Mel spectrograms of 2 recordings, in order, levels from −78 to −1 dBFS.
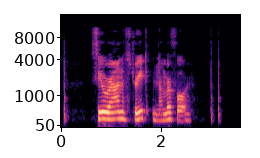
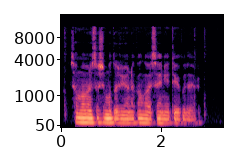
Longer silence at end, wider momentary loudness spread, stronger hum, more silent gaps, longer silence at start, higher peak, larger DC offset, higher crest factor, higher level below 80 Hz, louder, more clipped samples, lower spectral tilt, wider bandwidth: about the same, 0.45 s vs 0.45 s; first, 14 LU vs 11 LU; neither; neither; about the same, 0.05 s vs 0.05 s; first, -2 dBFS vs -6 dBFS; neither; about the same, 16 dB vs 14 dB; second, -62 dBFS vs -46 dBFS; first, -16 LUFS vs -21 LUFS; neither; about the same, -5.5 dB/octave vs -5.5 dB/octave; about the same, 11.5 kHz vs 11.5 kHz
